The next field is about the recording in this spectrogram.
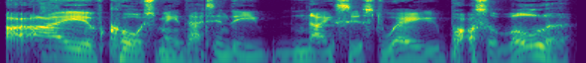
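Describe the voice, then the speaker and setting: A man voicing a jovial, excitable upper-class English gentleman in an audiobook, with plummy, exclamatory delivery. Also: lowish voice, a little slow, heavily acted. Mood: hearty, amused. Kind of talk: audiobook character acting.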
